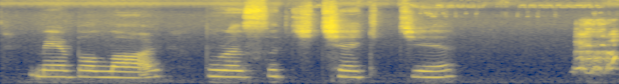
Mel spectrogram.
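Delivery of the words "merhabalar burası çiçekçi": very slow, drawn-out delivery. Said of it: "Niye bu kadar yavaş konuşuyor ya?".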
